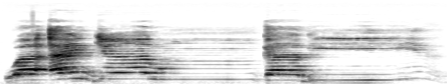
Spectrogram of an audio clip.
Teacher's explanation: Hukum bacaannya adalah marfu tanwin atau dhammah tanwin bertemu dengan huruf kaf, dibaca ikhfa samar-samar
